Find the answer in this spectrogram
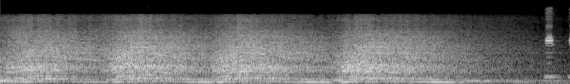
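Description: Car engine sound effect revving in repeated swells about once a second, the pitch rising and falling each time, over a steady hiss. A short high beep sounds near the end.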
